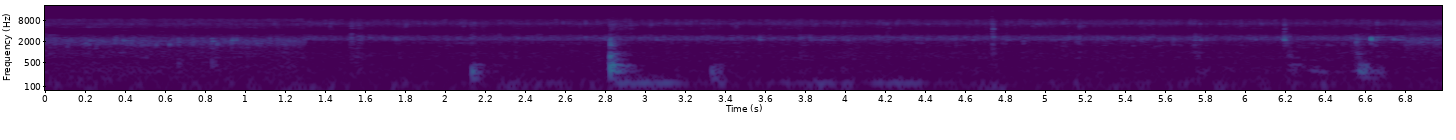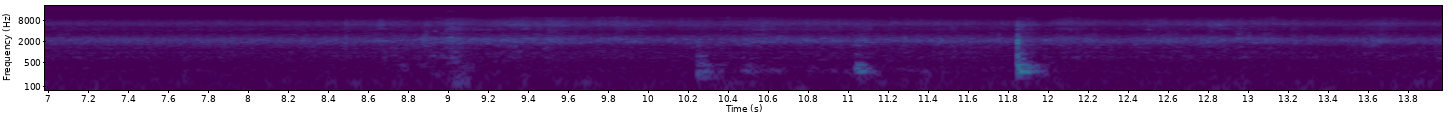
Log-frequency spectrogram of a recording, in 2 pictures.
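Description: Onion-tomato masala frying in oil in a pan: a quiet, steady sizzle, with a few short taps of a spatula against the pan as it is stirred, the loudest near the end.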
